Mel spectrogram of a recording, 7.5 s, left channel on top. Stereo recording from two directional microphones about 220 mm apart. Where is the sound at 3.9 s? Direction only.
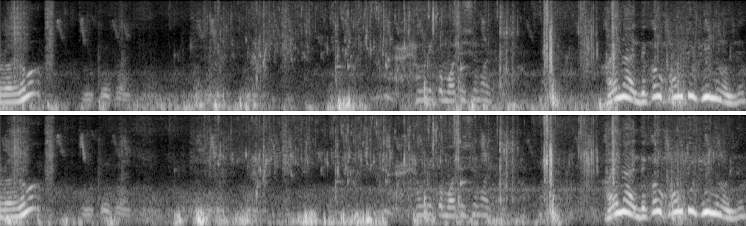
15° right (ahead or behind).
